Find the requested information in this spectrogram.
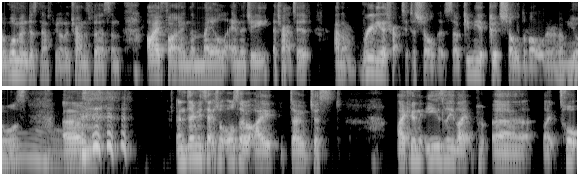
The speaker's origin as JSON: {"language": "English", "town": "Birmingham", "region": "West Midlands", "country": "United Kingdom", "first_language": "Vietnamese", "second_language": "English", "moved": "as an adult", "said": "I moved away from Birmingham."}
